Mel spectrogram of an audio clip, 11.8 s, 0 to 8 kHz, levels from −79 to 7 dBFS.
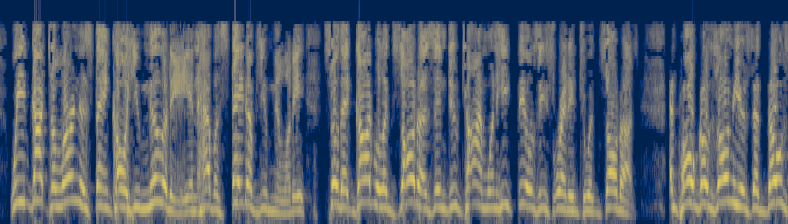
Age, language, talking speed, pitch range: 50-69, English, 195 wpm, 225-285 Hz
